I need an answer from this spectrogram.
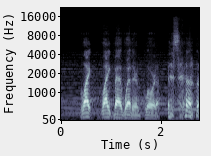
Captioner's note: laughs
